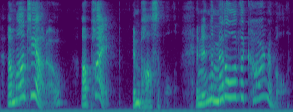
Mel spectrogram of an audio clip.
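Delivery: loud, high, eager voice of the tipsy wine lover; excited drunk Fortunato. Acted. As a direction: blurt it out, greedy for the wine.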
